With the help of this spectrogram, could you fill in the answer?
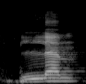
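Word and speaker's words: لام: Donc la lettre Lam, prononciation très facile. C'est comme le L français, le Lali.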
